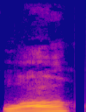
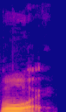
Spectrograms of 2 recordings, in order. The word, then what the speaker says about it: Roy: Putting in Patrick Law, or as some of us call him, Patrick Roy, because it is spelled Roy, we are not Canucks. Therefore, it is Patrick Roy.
